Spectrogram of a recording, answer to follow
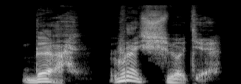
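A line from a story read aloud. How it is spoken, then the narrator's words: Hoarse flat voice. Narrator (Russian): каким-то севшим бесцветным голосом сказал тот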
